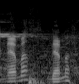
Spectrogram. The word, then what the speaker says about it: Nemeth: Let's go short E there, Nemeth.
